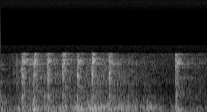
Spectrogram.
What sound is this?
Sound effects > Experimental
vg chainlift
Sound of a medeival style chain lift. Slowed down from a saw pulling over, recorded with my phone.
